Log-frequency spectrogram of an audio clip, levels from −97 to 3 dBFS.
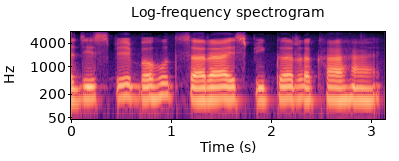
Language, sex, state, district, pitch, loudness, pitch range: Hindi, female, Jharkhand, Palamu, 155 Hz, -16 LUFS, 145-155 Hz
